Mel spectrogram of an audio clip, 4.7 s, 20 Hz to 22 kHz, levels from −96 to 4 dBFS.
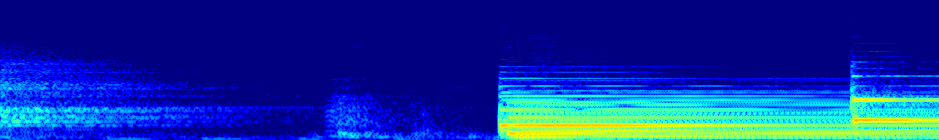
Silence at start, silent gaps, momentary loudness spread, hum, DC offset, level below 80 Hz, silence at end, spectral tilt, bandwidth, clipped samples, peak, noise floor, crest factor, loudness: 0 s; none; 11 LU; none; under 0.1%; -62 dBFS; 0 s; -11.5 dB/octave; 3.8 kHz; under 0.1%; -16 dBFS; -76 dBFS; 16 dB; -30 LUFS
